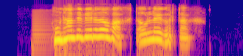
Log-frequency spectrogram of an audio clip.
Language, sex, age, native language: Icelandic, female, 40-49, Icelandic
